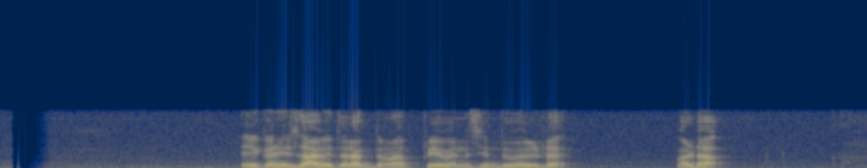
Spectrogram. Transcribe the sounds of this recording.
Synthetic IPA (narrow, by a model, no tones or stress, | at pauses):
eːkənis̬aːʋit̪əɾak̚d̪ɾɐnat̪ɾijəʋenːɐs̬ind̪uʋelʈə | ʋaɖaː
